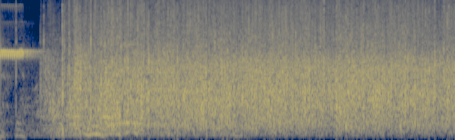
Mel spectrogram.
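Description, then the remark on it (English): A single short, shrill whistle blast, blown to end the round, cuts off abruptly and is immediately followed by loud, sustained applause from a crowd. “So Paul Merton was speaking as a whistle and gained the extra point.”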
